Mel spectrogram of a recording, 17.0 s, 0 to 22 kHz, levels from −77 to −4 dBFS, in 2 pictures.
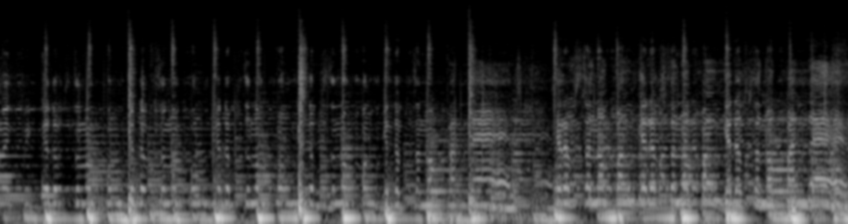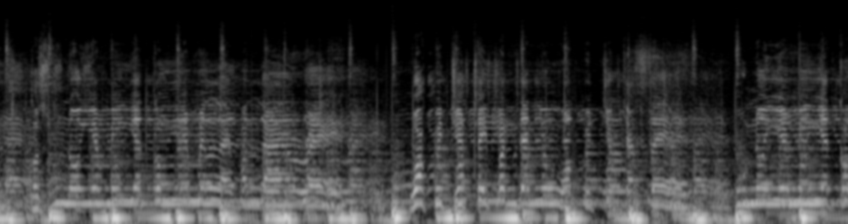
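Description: No technical faults can be heard anywhere in the clip.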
